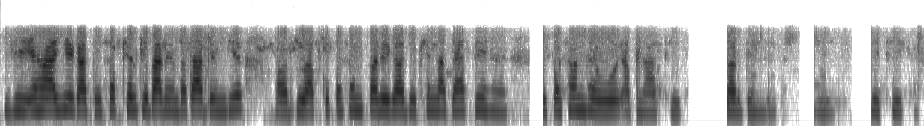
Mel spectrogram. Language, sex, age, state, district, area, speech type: Hindi, female, 30-45, Bihar, Samastipur, rural, conversation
